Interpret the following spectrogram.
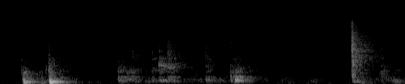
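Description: A few knocks and thuds of objects being handled and set down, two close together near the start and a sharper one near the end, with faint rummaging between them: someone searching for a tarot card deck.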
